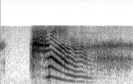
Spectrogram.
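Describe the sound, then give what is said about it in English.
A long, voiced breath released slowly during a guided breathing exercise, starting loud after a short silence, then sliding down in pitch and trailing off into a softer, airy exhale. “Take another deep breath. Activating that life force energy in your belly and”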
